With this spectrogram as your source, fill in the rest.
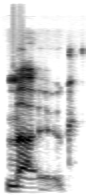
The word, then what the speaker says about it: Moog: moog pronounced his name moog i know that the proper way but they just are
